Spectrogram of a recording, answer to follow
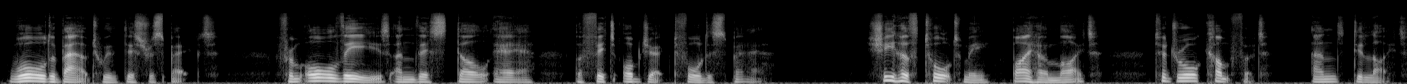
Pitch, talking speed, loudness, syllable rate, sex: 120 Hz, 120 wpm, -19 LUFS, 3.4 syllables/s, male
